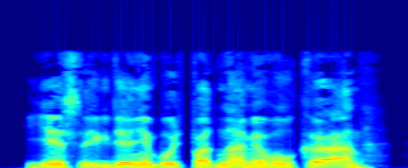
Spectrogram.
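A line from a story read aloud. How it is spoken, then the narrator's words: Groaning. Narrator (Russian): простонал Белов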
